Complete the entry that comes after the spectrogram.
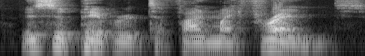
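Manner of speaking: plain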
